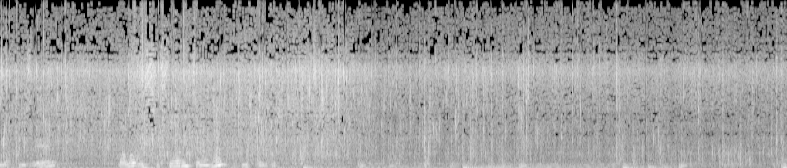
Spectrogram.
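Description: Paneer slabs shallow-frying in hot oil in a nonstick wok, a steady sizzle full of fine crackles, with scrapes of a perforated metal skimmer as the pieces are turned.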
